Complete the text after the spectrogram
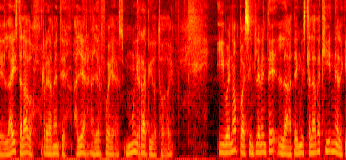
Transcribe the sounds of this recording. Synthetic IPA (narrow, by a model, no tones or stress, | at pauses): laeist̪alaðo̞rʔealmẽnt̪e̞aʝe̞ɾaʝe̞ɾfwe̞smujrapiðo̞t̪ʰo̞ðoe | iβwe̞nopwesːimplemẽnt̪e̞lat̪e̞ŋɡoĩnst̪alaðakʰineleki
